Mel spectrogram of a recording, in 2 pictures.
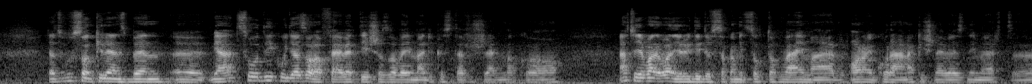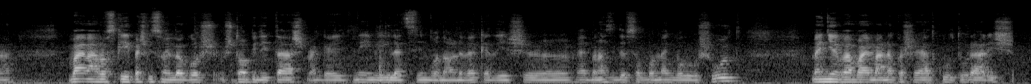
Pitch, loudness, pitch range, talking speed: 110 Hz, -23 LUFS, 105-115 Hz, 125 wpm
